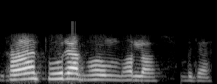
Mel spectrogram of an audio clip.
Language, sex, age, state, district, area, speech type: Odia, female, 30-45, Odisha, Ganjam, urban, conversation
